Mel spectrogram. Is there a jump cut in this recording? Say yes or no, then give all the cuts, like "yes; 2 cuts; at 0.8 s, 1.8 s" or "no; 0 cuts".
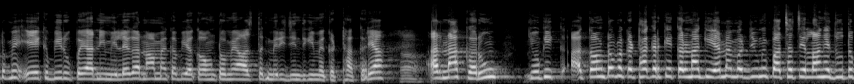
no; 0 cuts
